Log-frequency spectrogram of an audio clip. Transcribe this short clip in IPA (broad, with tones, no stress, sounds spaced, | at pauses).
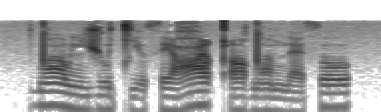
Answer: dˤ ĩ˦ w ĩ˨ ʒ u˨ tʲ o˩ θ e˨ ʕ i˥ qʼ i˨ dˤ õ˨ n æ˩ θ o˥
